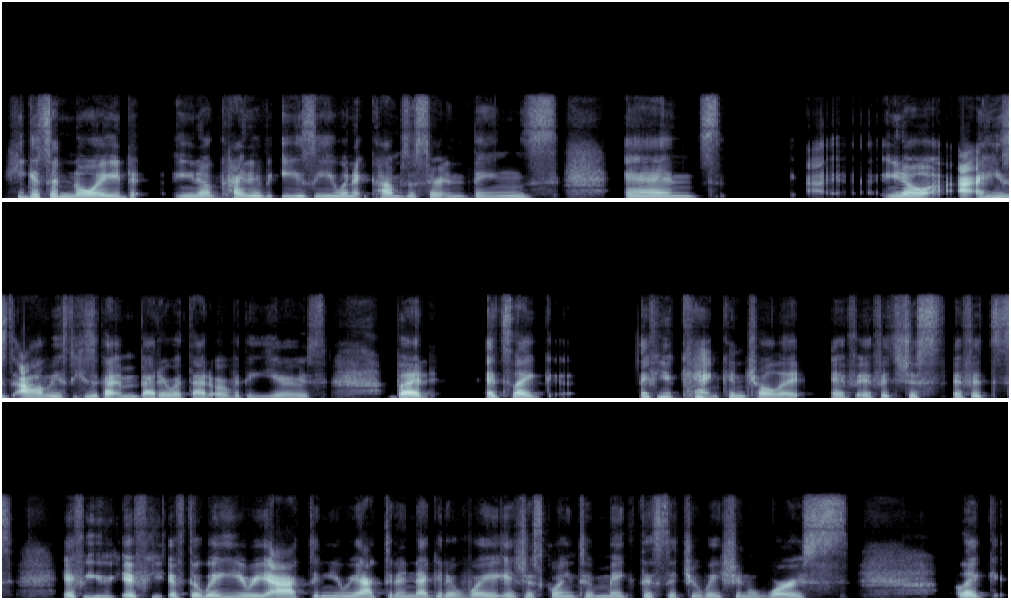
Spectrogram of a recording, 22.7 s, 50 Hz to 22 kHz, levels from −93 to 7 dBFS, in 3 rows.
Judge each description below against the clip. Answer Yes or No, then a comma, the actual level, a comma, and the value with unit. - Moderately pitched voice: Yes, medium, 180 Hz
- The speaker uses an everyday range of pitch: Yes, average, 3.4 semitones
